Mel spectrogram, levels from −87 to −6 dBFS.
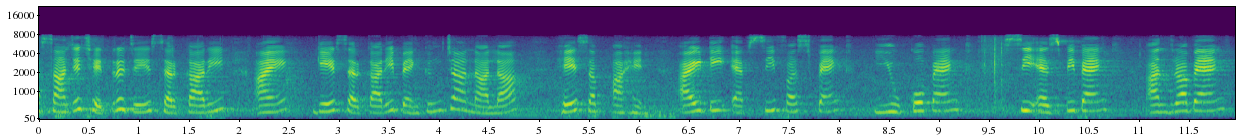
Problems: constant background noise, echo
